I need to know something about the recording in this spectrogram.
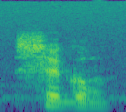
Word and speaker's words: second: And here, second, the C is like a G, second.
